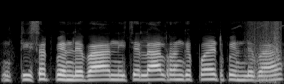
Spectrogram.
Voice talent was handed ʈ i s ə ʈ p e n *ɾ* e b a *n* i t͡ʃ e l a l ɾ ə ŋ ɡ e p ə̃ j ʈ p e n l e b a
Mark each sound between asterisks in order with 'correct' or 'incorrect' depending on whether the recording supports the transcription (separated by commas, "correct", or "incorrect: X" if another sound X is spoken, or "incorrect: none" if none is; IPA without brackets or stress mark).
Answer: incorrect: l, correct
